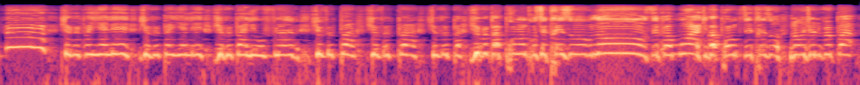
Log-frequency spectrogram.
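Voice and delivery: high, wailing protest on one pitch; crying out. Acted. Hare in the sack cries out, high wailing protest. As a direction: cry out in high, repeated refusals. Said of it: "s'est mis à crier".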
